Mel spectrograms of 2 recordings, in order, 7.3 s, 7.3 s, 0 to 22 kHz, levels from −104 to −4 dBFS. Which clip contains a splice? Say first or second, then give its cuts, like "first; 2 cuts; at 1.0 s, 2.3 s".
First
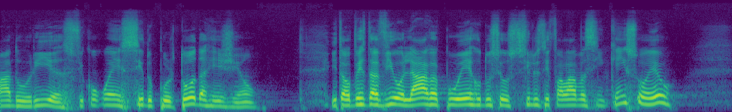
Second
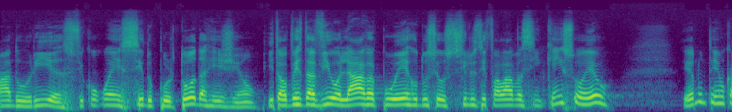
second; 1 cut; at 2.6 s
